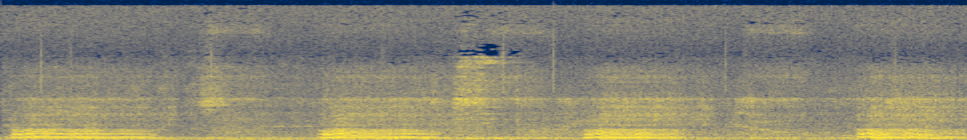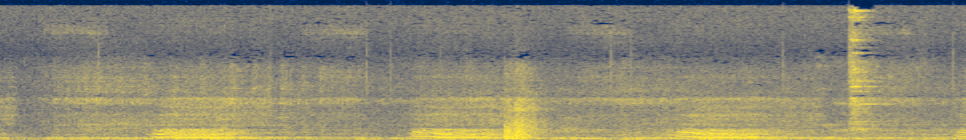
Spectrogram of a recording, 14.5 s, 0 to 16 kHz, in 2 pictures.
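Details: Soft, regular snoring with a slightly whistling, tonal edge on each breath, about 30 breaths a minute; a female snoring.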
